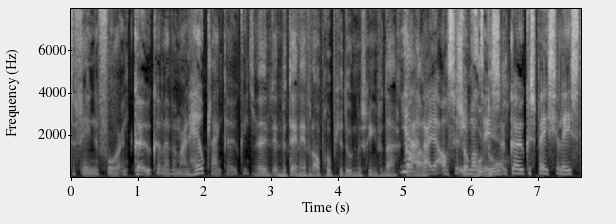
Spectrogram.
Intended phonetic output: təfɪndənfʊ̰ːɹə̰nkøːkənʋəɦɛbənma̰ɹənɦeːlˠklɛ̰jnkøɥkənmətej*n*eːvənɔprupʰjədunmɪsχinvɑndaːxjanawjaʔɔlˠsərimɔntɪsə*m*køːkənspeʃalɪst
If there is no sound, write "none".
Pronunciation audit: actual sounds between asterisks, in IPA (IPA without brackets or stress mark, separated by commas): n, n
